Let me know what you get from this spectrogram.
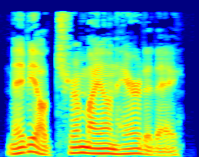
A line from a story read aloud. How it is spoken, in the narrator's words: I mumble to myself, careful not to wake Mom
